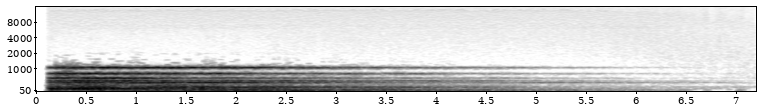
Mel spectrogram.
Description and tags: KFA16 100BPM
A collection of pads and atmospheres created with an H4N Zoom Recorder and Ableton Live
